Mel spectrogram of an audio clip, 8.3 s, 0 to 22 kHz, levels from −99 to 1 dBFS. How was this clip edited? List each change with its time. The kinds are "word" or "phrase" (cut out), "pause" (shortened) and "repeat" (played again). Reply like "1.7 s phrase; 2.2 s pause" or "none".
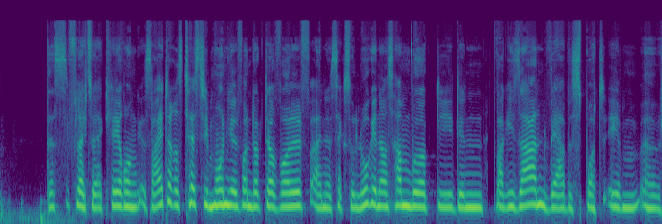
1.1 s word; 1.9 s word; 6.1 s pause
